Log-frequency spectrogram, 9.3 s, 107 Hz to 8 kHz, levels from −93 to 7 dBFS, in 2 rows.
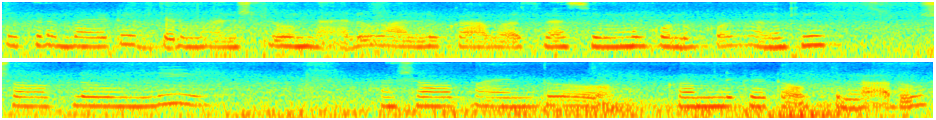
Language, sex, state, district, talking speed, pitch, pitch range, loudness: Telugu, female, Telangana, Karimnagar, 105 wpm, 265 Hz, 250-280 Hz, -17 LUFS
